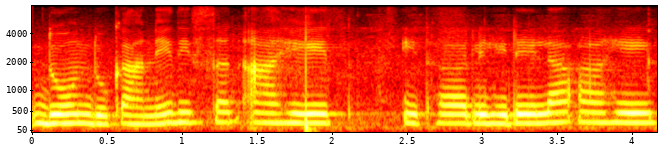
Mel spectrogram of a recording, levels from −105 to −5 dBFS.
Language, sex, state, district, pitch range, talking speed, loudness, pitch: Marathi, female, Maharashtra, Gondia, 215-230 Hz, 100 wpm, -17 LUFS, 220 Hz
